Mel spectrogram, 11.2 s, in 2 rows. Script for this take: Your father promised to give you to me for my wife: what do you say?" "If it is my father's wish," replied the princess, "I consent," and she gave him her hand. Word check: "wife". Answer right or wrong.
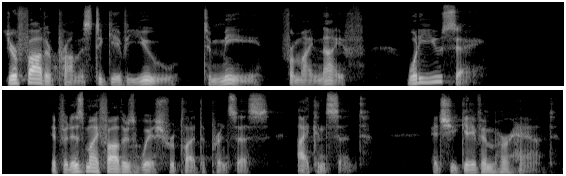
wrong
